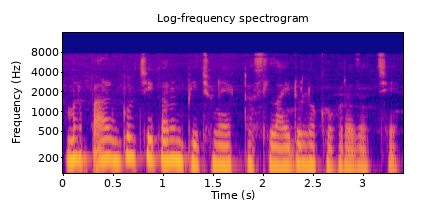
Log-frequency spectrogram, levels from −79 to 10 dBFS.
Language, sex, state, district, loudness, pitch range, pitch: Bengali, male, Tripura, West Tripura, -15 LUFS, 145-185 Hz, 155 Hz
